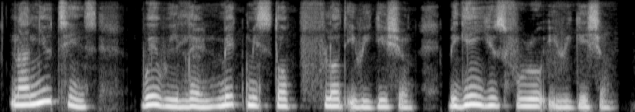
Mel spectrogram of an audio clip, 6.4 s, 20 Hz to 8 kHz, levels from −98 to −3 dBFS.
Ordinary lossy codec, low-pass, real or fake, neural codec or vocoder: none; none; real; none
